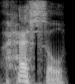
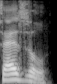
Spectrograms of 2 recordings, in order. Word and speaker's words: Hessle: It's not Hessle, it's Hessle. Like that song Liza with a Z, 'cause S spells Lisa.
